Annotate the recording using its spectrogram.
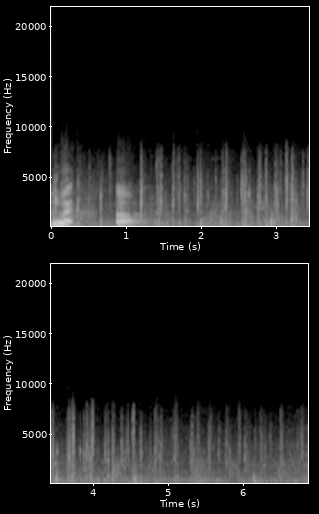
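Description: Several people run with quick footsteps on a hard walkway.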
